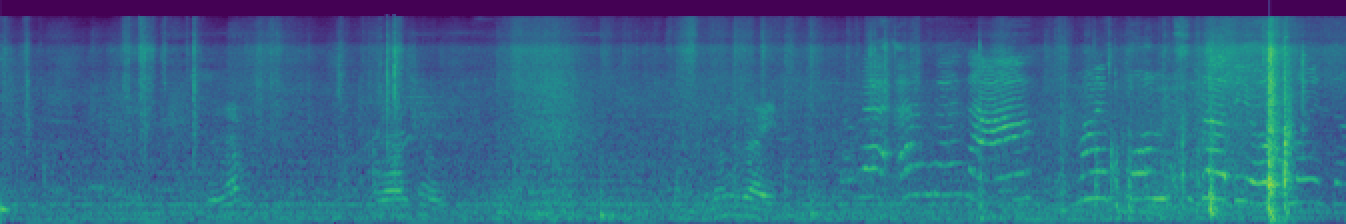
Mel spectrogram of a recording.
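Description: A toddler babbling and calling out in short high-pitched sounds, over a faint steady hum. A sharp knock near the end is the loudest sound.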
